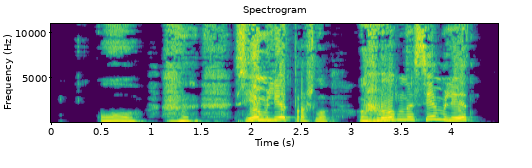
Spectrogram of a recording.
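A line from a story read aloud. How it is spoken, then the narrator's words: Loud laughter. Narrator (Russian): громко расхохотался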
